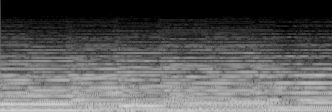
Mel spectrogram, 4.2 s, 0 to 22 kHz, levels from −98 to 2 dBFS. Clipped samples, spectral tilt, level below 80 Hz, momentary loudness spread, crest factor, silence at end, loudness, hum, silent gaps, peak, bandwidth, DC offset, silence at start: under 0.1%; -9 dB/octave; -26 dBFS; 3 LU; 12 dB; 0 s; -21 LUFS; none; none; -8 dBFS; 6.2 kHz; under 0.1%; 0 s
